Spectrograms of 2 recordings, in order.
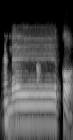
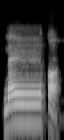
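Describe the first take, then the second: Both takes have the same delivery.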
